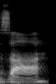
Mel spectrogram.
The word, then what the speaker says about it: Xa: The Krana Za, Mask of Strategy. The Krana Za, Mask of Telepathy. Yeah, so there are 2 called the Za. One spelled XA, one spelled ZA. They're pronounced the same, which is terrible from a conversational standpoint.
